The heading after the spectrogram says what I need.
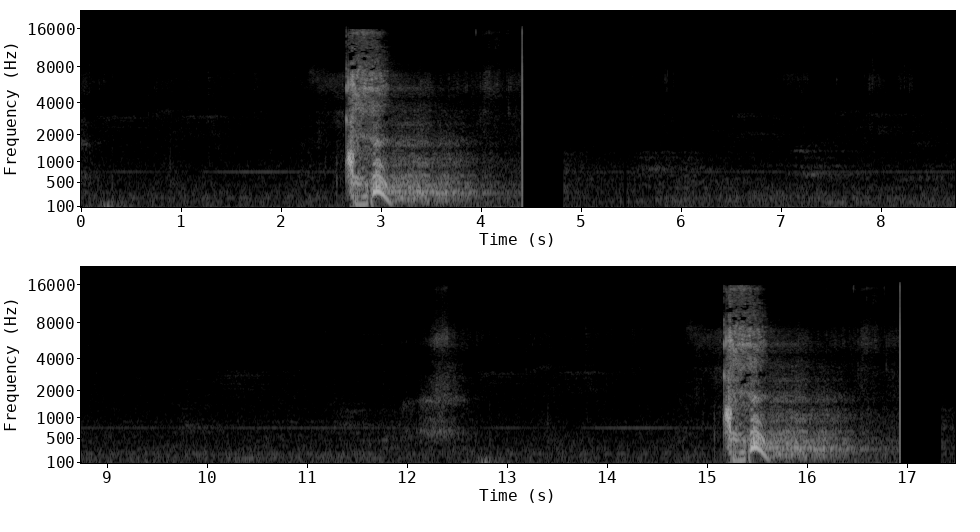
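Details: Two sharp, explosive adult male sneezes separated by quiet, with a faint breath between them; sound effect recording.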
